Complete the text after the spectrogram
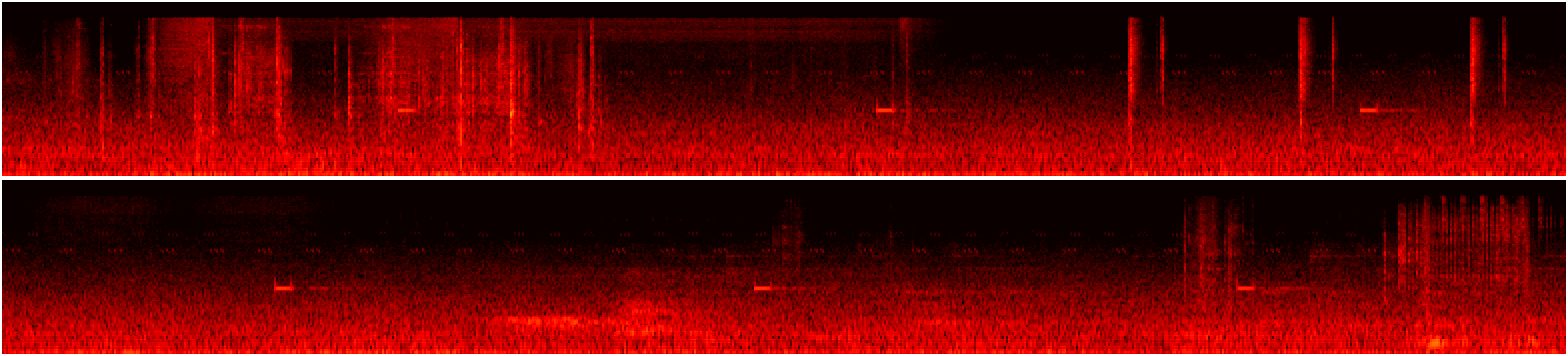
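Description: Metal parts of a gun click and clatter as it is handled.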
